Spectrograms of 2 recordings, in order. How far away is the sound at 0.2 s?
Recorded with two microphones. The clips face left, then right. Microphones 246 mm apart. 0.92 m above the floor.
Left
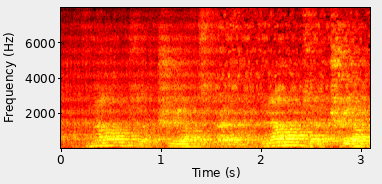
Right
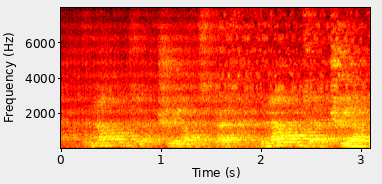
About 1.0 m.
